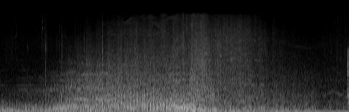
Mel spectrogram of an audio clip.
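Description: A helicopter's rotors roar loudly overhead and then fade.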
